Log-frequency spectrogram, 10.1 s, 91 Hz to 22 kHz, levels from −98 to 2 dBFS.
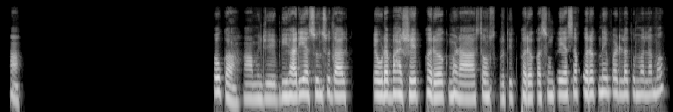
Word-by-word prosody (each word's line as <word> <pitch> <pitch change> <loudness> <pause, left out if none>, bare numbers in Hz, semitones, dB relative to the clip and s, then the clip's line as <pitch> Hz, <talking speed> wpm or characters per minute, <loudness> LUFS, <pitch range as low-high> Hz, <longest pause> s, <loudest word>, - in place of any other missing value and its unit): हां. - - -3 2.9
हो 250 - +5
का. 195 - -1 0.2
हां. 185 0 -3
म्हणजे 180 0 -2
बिहारी 200 +2 +4
असूनसुद्धा 215 -1 +2 0.5
एवढ्या 215 +1 +5
भाषेत 215 0 +3
फरक 200 -2 +2
म्हणा, 190 -3 +2
संस्कृतीत 200 -2 -4
फरक 190 -1 0
असून 205 +2 -2
काही 215 +1 -1
असा 215 +2 -1
फरक 225 -1 +2
नाही 240 0 +1
पडला 220 -1 -1
तुम्हाला 215 -1 -4
मग? 250 +6 -3
210 Hz, 125 wpm, -22 LUFS, 195-220 Hz, 2.9 s, हो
